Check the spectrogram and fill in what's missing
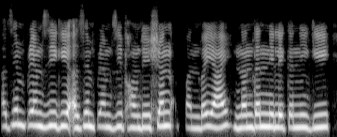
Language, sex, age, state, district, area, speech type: Manipuri, female, 18-30, Manipur, Tengnoupal, urban, spontaneous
